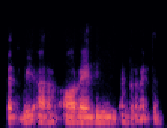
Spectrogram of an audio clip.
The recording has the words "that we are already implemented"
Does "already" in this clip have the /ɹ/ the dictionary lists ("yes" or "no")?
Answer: no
